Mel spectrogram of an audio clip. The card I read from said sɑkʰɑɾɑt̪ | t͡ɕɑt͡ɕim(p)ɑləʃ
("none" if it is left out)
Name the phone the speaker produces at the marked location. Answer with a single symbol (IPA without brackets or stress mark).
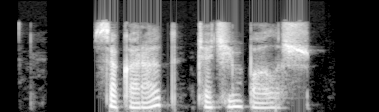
p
